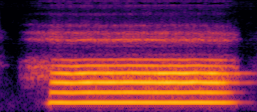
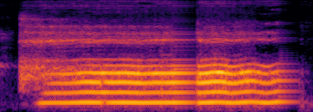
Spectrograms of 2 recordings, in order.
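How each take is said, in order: First: The vowel starts with breathy air before voicing. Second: The vowel starts with breathy air before voicing.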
